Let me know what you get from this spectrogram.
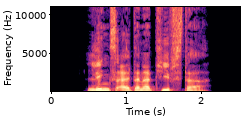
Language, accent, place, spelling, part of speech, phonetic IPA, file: German, Germany, Berlin, linksalternativster, adjective, [ˈlɪŋksʔaltɛʁnaˌtiːfstɐ], De-linksalternativster.ogg
- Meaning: inflection of linksalternativ: 1. strong/mixed nominative masculine singular superlative degree 2. strong genitive/dative feminine singular superlative degree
